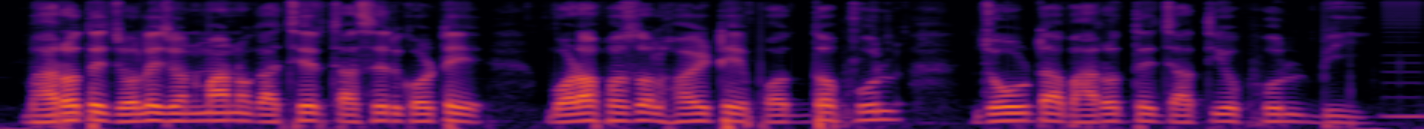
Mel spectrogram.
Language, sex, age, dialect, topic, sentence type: Bengali, male, 18-24, Western, agriculture, statement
